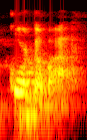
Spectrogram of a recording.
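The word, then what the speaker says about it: Córdoba: Also, not that it matters hugely, but Cordoba is actually Cordoba. The accent is on the first.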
